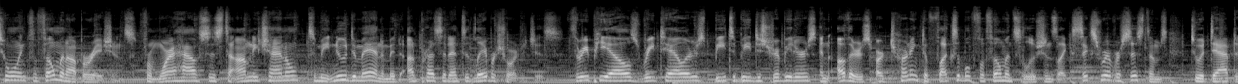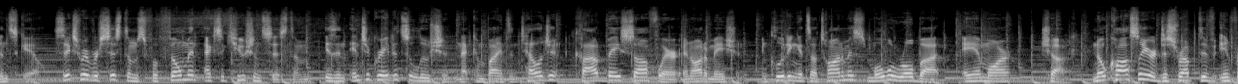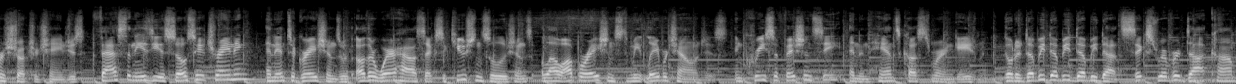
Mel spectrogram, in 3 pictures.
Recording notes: Yard Management Solutions at MODEX 2022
